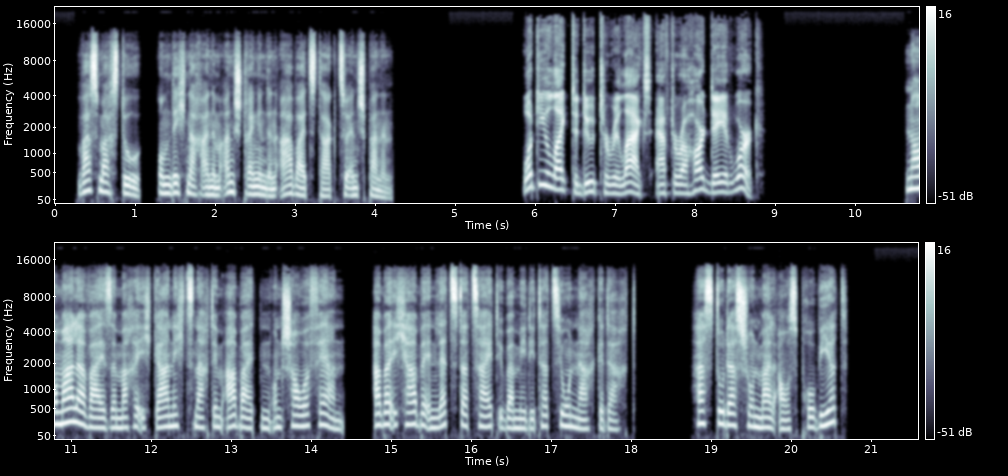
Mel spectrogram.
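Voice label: Relaxing - Dialogue (with translations), German; de-en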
